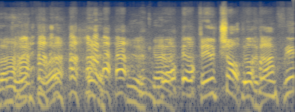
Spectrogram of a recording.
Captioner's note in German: lachen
